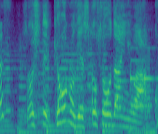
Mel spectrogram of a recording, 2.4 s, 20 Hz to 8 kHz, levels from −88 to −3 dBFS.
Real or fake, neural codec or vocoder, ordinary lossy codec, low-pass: real; none; none; none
